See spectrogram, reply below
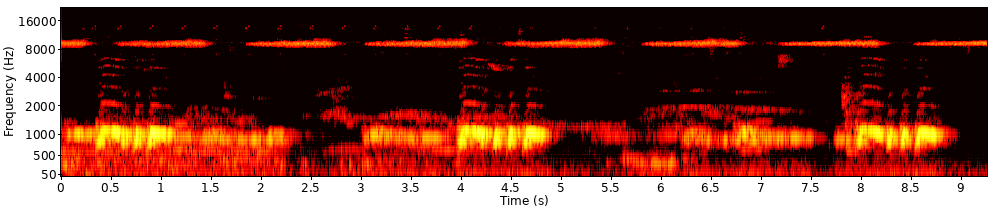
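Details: A crossbred zebra dove, said to sing very actively, repeats short bubbling coo phrases with rolling trills, one roughly every two seconds. Quiet gaps fall between them, and a thin high electronic whine pulses in the background.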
